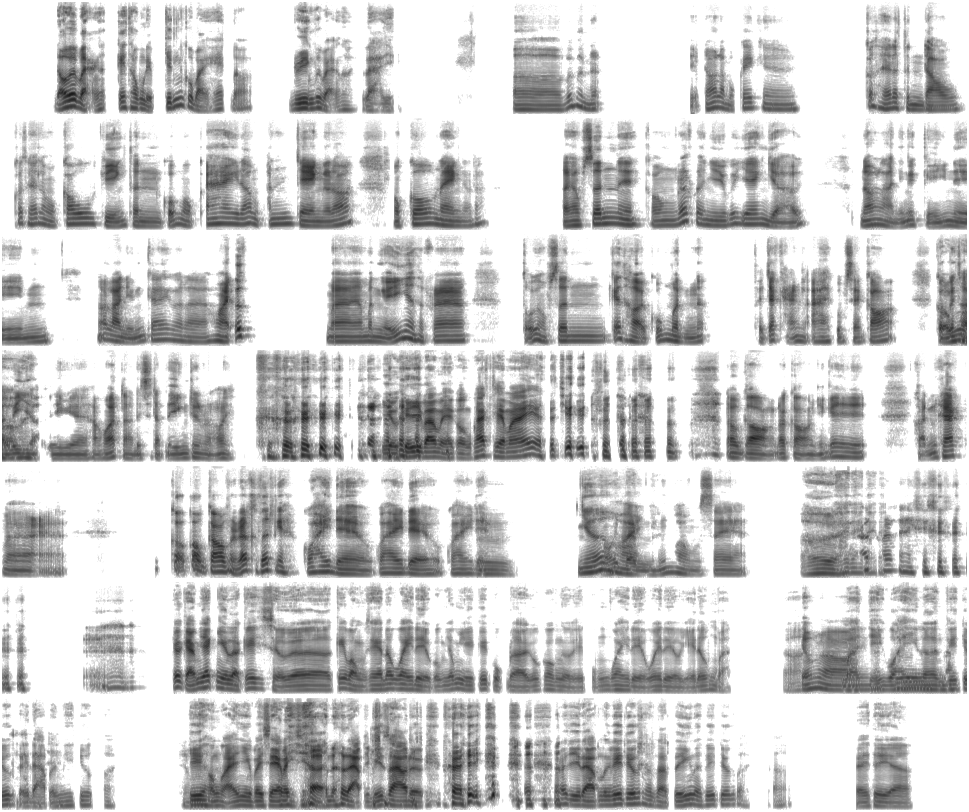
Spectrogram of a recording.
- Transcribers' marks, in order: other background noise; tapping; laugh; laughing while speaking: "nữa chứ"; laugh; laugh; laughing while speaking: "bây xe bây giờ nó đạp về phía sau được. Đấy"; laugh
- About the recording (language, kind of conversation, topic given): Vietnamese, podcast, Bài hát nào luôn chạm đến trái tim bạn mỗi khi nghe?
